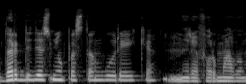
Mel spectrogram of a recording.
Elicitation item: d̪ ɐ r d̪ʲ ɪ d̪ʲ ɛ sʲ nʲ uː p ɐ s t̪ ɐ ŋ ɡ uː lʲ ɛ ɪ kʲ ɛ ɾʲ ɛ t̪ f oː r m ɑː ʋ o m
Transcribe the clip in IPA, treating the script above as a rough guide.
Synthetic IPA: d̪ ɐ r d̪ʲ ɪ d̪ʲ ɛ sʲ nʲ uː p ɐ s t̪ ɐ ŋ ɡ uː ɾʲ ɛ ɪ kʲ ɛ ɾʲ ɛ f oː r m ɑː ʋ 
